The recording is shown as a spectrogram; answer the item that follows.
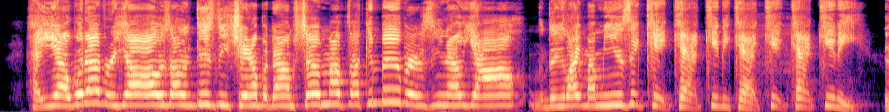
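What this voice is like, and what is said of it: Imitates another person's voice. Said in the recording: “I was doing a voice. ... do an impersonation”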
